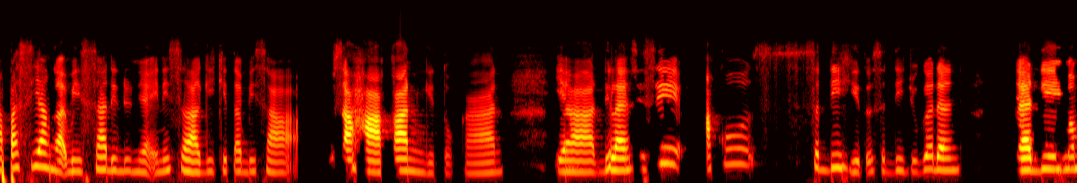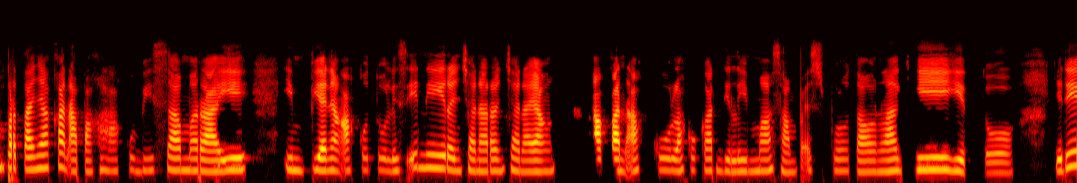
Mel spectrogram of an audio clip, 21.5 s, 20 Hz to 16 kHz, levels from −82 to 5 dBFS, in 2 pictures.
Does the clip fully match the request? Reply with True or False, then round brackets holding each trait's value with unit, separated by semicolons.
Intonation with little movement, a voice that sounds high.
True (1.9 semitones; 195 Hz)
